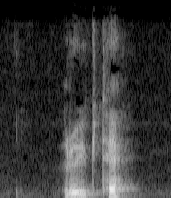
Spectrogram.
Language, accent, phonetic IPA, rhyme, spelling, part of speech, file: German, Austria, [ˈʁyːktə], -yːktə, rügte, verb, De-at-rügte.ogg
- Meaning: inflection of rügen: 1. first/third-person singular preterite 2. first/third-person singular subjunctive II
